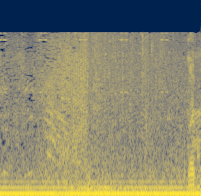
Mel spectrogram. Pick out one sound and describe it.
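Energy weapons fire in short bursts.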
